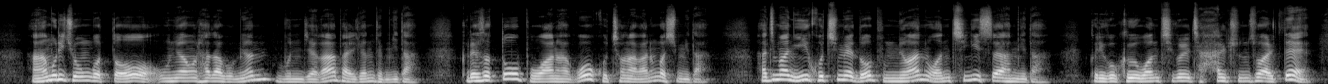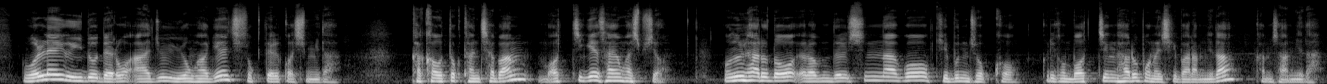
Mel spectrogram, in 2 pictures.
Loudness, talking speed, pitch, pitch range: -14 LUFS, 325 characters per minute, 145 Hz, 130-180 Hz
